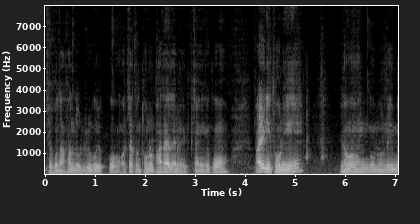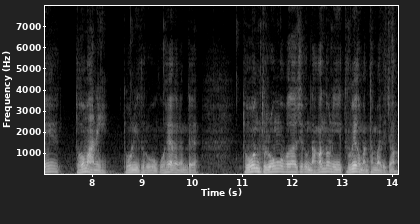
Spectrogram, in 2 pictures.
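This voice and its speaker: A man delivers his words at a moderate pace, his pitch shifting in an ordinary way. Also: medium pitch for a man. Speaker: retired investor giving stock analysis. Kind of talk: stock analysis talk.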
